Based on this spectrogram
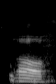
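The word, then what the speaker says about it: ق: উপরের তালুর সঙ্গে লাগবে কফ কফ কফ আমরা সূরা ইখলাস পড়ি কুলহু আল্লাহু আহাদ কুল কুল কুল কুল কফ জি এই কফটা ওভার গোড়া তার উপরের তালুর সাথে লাগিয়ে উচ্চারণ করতে হবে কফ এবং এই কফ গুলোর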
